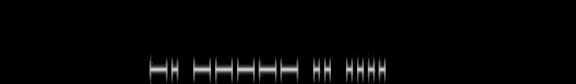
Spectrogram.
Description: Morse code, heard as a keyed tone, about 22 wpm, 700 Hz. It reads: N0IH
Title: USA Call Signs - 4 Characters - Repeated 2x - 22wpm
